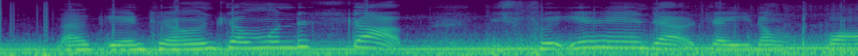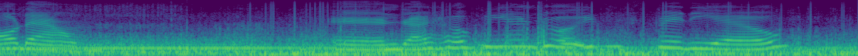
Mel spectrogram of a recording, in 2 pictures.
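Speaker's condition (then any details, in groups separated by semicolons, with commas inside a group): Cerebral palsy; affects legs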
